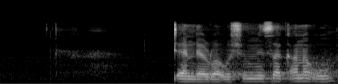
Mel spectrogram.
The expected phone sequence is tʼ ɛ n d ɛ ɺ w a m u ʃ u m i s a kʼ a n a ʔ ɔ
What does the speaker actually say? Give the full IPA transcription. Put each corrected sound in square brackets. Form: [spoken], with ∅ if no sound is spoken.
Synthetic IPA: tʼ ɛ n d ɛ ɺ w a [∅] u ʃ u m i s a kʼ a n a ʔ [u]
